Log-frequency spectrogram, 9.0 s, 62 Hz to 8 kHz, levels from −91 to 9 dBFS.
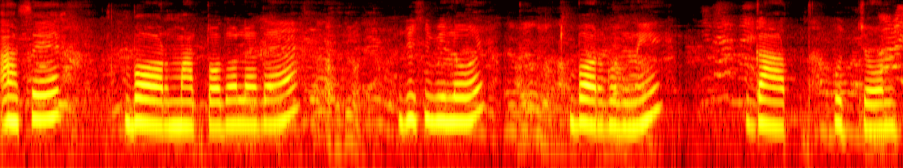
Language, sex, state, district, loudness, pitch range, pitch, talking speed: Chakma, female, Tripura, Dhalai, -17 LUFS, 210-250 Hz, 225 Hz, 75 wpm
